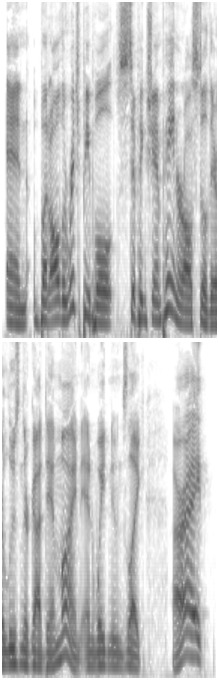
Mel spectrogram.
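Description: A man's voice: medium pitch, big pitch swings, fairly quick, no echo, studio quality. A man co-hosting a casual podcast, swearing freely and laughing as he animatedly retells a movie's plot. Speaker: podcast co-host. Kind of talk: casual chat about a movie.

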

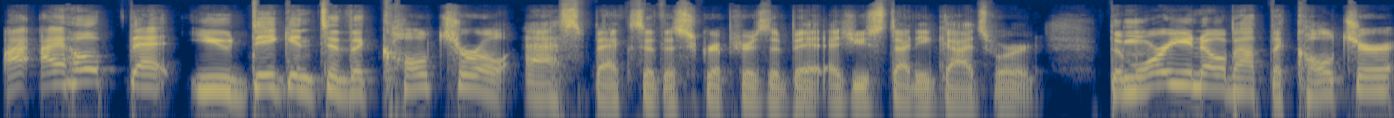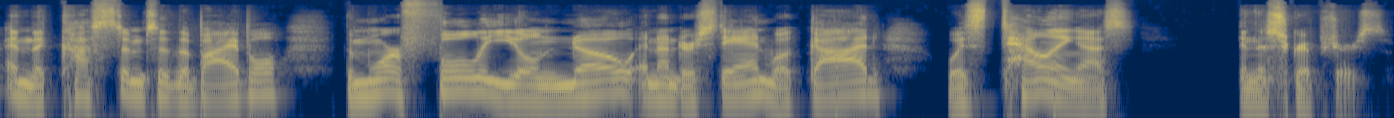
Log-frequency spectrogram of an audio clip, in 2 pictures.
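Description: A man's voice: mid-range voice, big pitch swings, moderate pace, bright, forceful tone, dry recording, studio quality. A man giving conversational, scripted Bible teaching in an earnest, explanatory manner. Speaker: Bible teacher on a radio program.

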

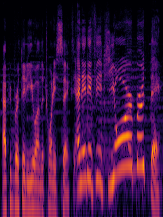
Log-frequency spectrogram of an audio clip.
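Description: A man's voice: sits high, huge pitch swings, a little fast, a bit bright, soft background music. A man hosting a podcast, chatting casually through news items and explaining them in a wry, jokey way. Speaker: podcast host. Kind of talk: casual news chat with banter.

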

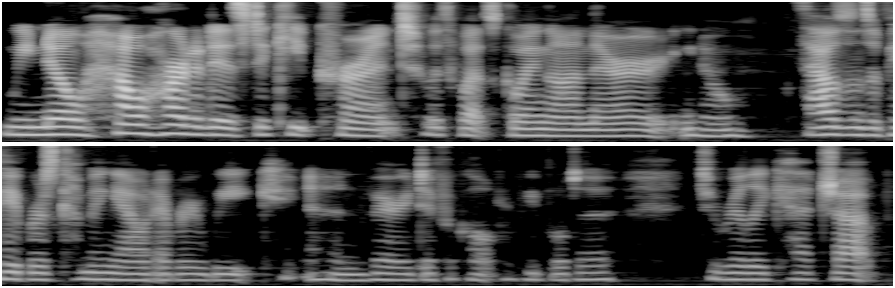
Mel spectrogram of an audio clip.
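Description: A woman's voice: low-pitched, fairly even intonation, fairly quick, no room sound, studio quality. A woman moderating a podcast panel, posing questions to the guests and summing up their points.

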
